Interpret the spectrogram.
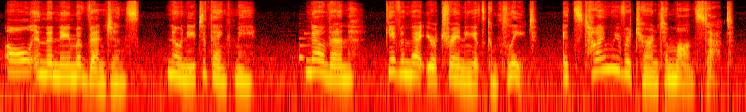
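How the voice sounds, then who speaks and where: A woman's voice: on the high side, big pitch swings, normal speed, slight background noise. A woman playing a haughty young knight in a video game, formal and theatrically stern, with talk of revenge that masks a caring side. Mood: teasing, mock vengeful.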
